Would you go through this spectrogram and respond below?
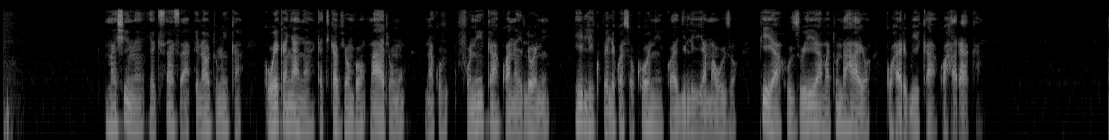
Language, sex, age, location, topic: Swahili, male, 25-35, Dar es Salaam, agriculture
